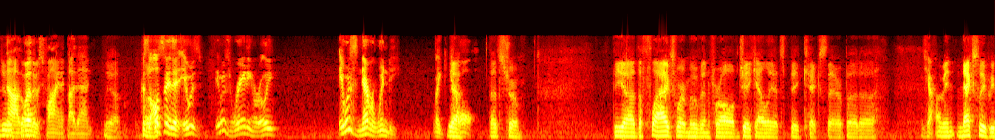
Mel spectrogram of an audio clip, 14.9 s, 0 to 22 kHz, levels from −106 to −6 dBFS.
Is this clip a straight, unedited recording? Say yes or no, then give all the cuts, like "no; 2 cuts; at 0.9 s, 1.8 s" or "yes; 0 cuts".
yes; 0 cuts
